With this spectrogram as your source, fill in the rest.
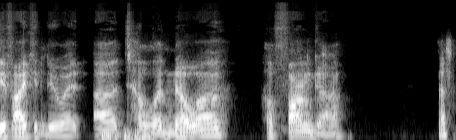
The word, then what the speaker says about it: Talanoa Hufanga: Talanoa Hufanga. That's not bad. Yeah, I think I did it. Talanoa Hufanga, just like Yeah.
